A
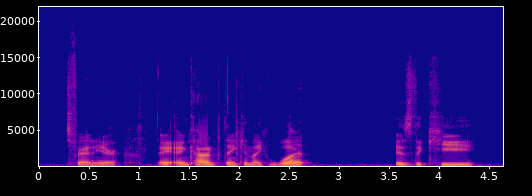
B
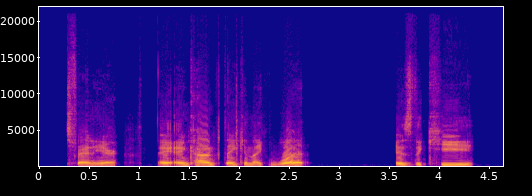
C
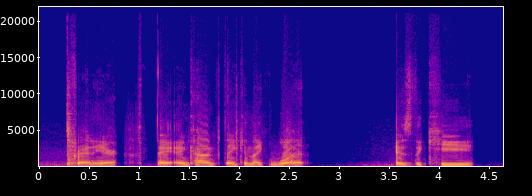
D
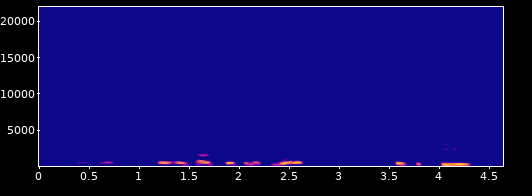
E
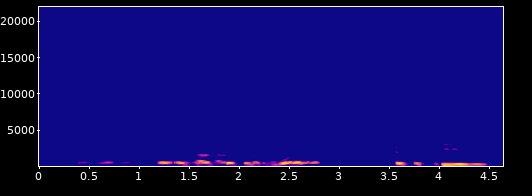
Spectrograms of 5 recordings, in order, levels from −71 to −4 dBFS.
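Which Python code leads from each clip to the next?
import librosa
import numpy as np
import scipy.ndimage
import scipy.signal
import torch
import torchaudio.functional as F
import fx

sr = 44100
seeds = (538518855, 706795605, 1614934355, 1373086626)

y1 = scipy.signal.sosfilt(scipy.signal.butter(2, 250.0, 'highpass', fs=sr, output='sos'), x)
y1 = fx.leveller(y1, sr, passes=3)
y2 = fx.band_squash(y1, sr, depth_pct=100)
y2 = F.gain(torch.from_numpy(y2), -1.5).numpy()
y3 = fx.fade_in_head(y2, sr, length_s=1.48)
y3 = fx.spectral_expand(y3, sr, expansion=4.0)
y3 = F.gain(torch.from_numpy(y3), -9.0).numpy()
y4 = y3 + 10.0 ** (-17.0 / 20.0) * np.pad(y3, (int(177 * sr / 1000.0), 0))[:len(y3)]
y4 = F.gain(torch.from_numpy(y4), 3.5).numpy()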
